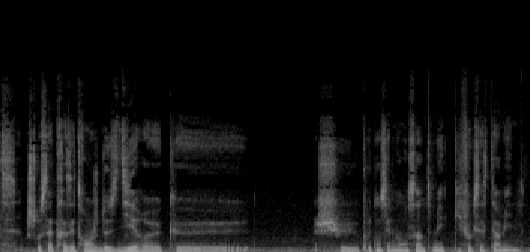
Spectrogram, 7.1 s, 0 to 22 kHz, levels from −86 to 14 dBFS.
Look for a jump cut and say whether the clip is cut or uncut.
uncut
